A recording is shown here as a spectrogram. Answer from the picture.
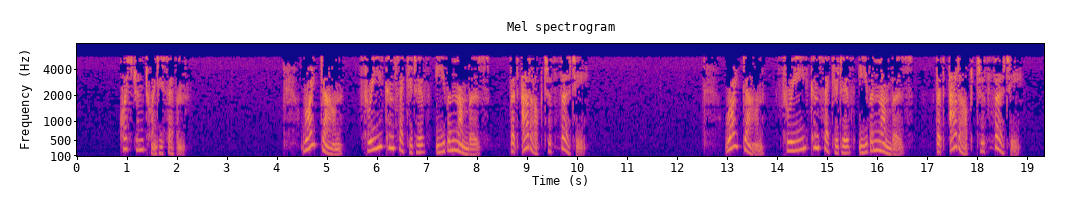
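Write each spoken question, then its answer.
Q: Write down three consecutive even numbers that add up to 30.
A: 8, 10, 12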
